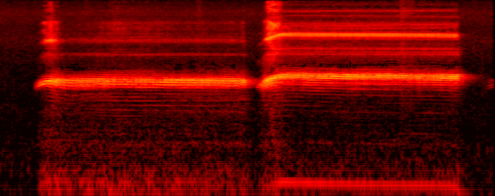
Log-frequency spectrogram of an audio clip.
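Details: At Camp McDowell, Alabama, early in frog and toad season, a small Fowler's toad gives two long, high-pitched, nasal buzzes, each about three seconds, like a tiny airplane or a tiny sheep.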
